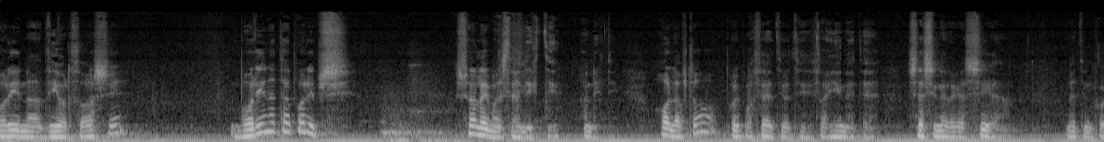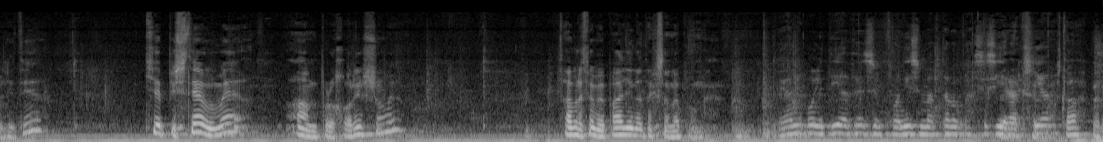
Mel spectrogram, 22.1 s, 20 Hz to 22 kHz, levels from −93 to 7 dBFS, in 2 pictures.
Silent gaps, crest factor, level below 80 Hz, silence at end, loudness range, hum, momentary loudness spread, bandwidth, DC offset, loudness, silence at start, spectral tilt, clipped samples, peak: none; 18 dB; -38 dBFS; 0 s; 3 LU; none; 16 LU; 16 kHz; under 0.1%; -29 LUFS; 0 s; -7 dB/octave; under 0.1%; -10 dBFS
